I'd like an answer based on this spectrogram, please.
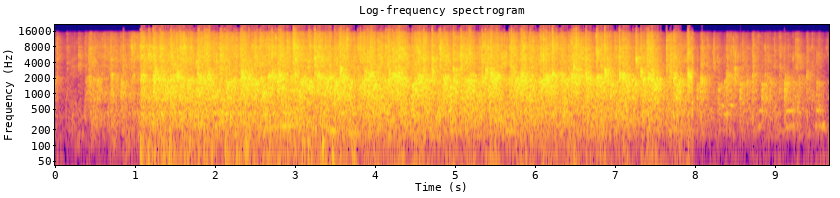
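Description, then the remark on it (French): An audience at the Atelier CLN bursts into loud, sustained applause for an exhibiting artist, a dense crackle of many hands clapping that holds steady for several seconds before tapering off at the end. “Encore bravo, nous t'applaudissons très très fort.”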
